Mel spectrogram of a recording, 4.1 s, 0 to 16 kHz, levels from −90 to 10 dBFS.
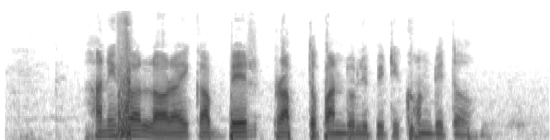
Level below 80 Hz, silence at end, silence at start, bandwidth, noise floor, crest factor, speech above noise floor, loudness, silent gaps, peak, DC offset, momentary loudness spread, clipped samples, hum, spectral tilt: -44 dBFS; 0.6 s; 0.65 s; 11 kHz; -57 dBFS; 18 dB; 36 dB; -21 LUFS; none; -4 dBFS; under 0.1%; 10 LU; under 0.1%; none; -7.5 dB/octave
